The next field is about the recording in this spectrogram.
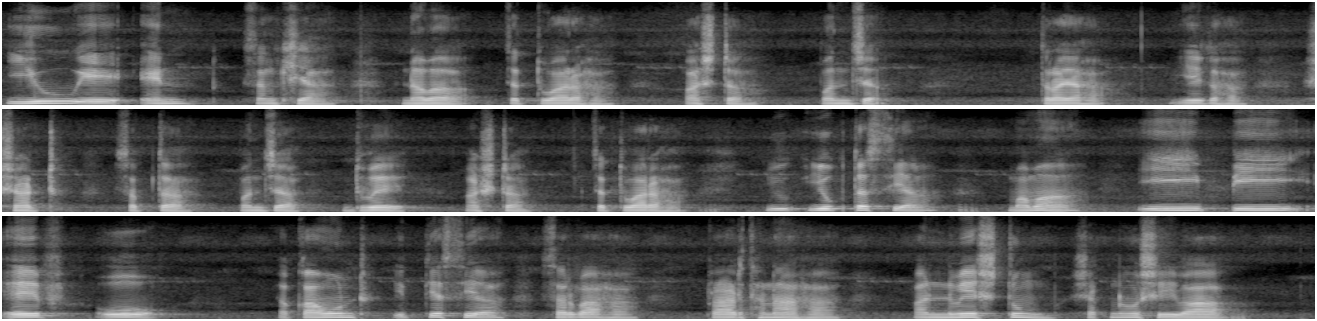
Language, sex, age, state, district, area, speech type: Sanskrit, male, 18-30, West Bengal, Cooch Behar, rural, read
